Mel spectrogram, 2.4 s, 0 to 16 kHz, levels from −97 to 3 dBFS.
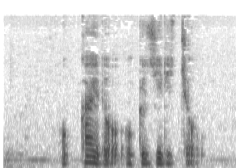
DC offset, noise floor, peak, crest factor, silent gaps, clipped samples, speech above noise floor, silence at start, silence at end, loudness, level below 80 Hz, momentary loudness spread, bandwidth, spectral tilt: under 0.1%; -52 dBFS; -12 dBFS; 20 dB; none; under 0.1%; 22 dB; 0.05 s; 0.35 s; -31 LUFS; -54 dBFS; 12 LU; 11.5 kHz; -5 dB/octave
